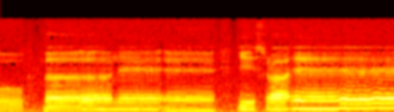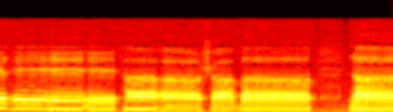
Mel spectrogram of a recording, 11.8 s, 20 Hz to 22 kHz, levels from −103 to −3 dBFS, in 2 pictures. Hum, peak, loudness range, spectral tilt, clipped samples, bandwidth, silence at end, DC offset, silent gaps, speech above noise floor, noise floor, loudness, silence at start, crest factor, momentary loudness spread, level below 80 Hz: none; -4 dBFS; 4 LU; -7 dB/octave; under 0.1%; 11.5 kHz; 0 s; 0.3%; none; 19 dB; -40 dBFS; -21 LUFS; 0 s; 16 dB; 10 LU; -46 dBFS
